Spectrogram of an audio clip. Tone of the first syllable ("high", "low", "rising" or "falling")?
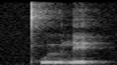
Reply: low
